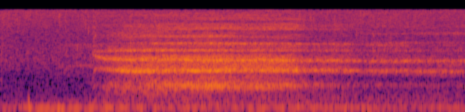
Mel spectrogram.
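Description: A person's slow, audible breath through the nose, starting about half a second in and fading away.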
